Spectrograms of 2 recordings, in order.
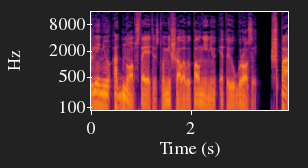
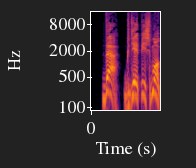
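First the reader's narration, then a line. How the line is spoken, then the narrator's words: Shouting. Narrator (Russian): кричал Д'Артаньян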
